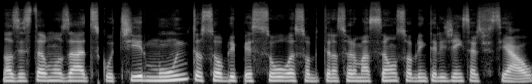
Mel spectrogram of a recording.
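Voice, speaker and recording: In a southern Brazilian accent, a woman speaks at a moderate pace. Her fairly low voice has a monotone, flat intonation. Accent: gaúcho (southern Brazilian). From Rio Grande do Sul, Brazil (São Leopoldo). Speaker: HR and transformation executive. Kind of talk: interview conversation.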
